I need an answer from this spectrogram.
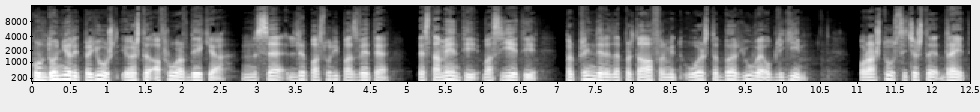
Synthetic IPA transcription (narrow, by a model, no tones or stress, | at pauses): kund̪ɔɲəɾit̪̚pɾɛjuʃt̪iəʃt̪əʔafɾuaɾvd̪ɛkja | nəsɛləpasuɾipas̬vɛt̪ɛ | t̪ɛst̪amɛnt̪ivasiɛt̪i | pəɾpɾind̪ɾɛðɛpəɾt̪əafəɾmit̪uəʃt̪ːəbəɾjuvɛɔbliɡim | pɔɾaʃt̪usit͡ʃəʃt̪ɛd̪ɾɛjt̪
